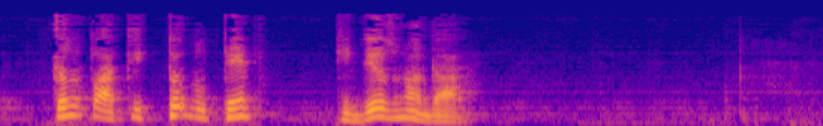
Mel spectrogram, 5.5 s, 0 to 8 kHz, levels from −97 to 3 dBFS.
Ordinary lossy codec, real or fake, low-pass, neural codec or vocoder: MP3, 24 kbps; fake; 7.2 kHz; codec, 24 kHz, 1 kbps, SNAC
